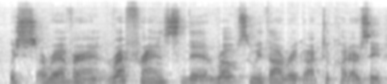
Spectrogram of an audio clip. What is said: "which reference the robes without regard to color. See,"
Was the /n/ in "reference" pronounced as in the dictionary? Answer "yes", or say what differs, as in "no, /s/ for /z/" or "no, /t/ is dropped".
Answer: yes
